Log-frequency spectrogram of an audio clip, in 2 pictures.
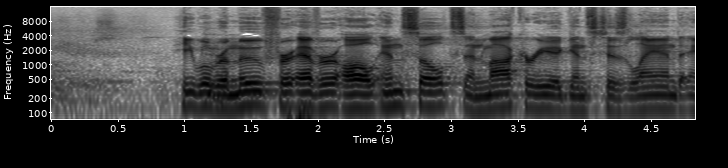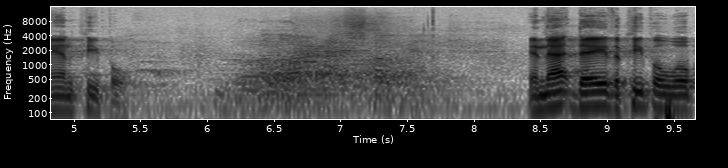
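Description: A man reads aloud through a microphone in an echoing hall.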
